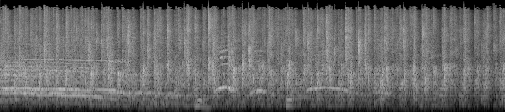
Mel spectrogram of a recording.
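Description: An audience applauds steadily, dense clapping filling the whole stretch and easing slightly toward the end, with cheers and whoops rising over it.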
